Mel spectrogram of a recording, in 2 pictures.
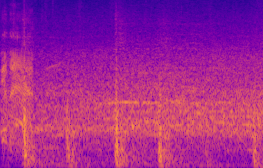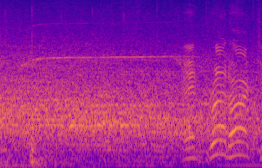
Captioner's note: legs thudding; audience cheering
